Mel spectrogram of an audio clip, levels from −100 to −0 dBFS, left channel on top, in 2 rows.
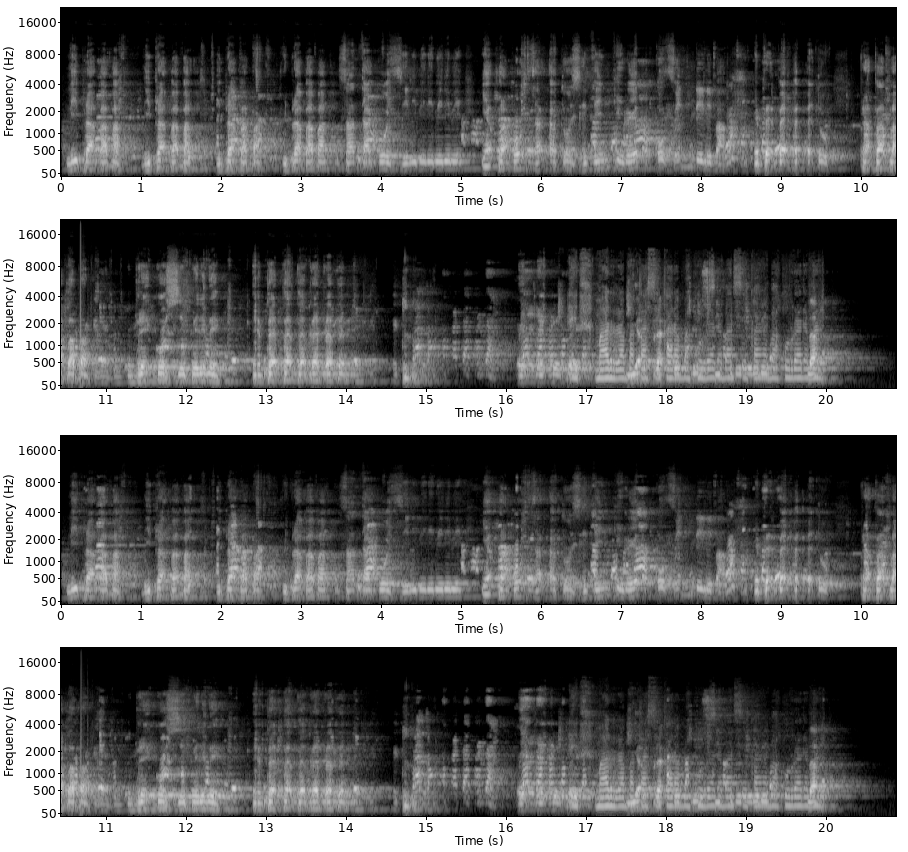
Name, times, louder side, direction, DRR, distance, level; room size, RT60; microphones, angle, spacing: voice 1, 0.1-0.7 1.0-1.6 2.1-2.5 2.9-5.0 5.3-8.3 8.7-9.1 9.5-9.6 10.0-11.0 11.4-12.4 13.0-14.2 14.7-14.9 16.1-17.1 17.5-19.3 19.8-20.0, left 1 dB, 80° left, 8 dB, 3.0 m, -30 dB
voice 2, 5.1-5.9 6.6-7.4 8.3-9.1 10.0-10.3 10.9-11.0 11.7-11.8 13.0-13.4 14.8-16.6 18.7-18.8, right 4 dB, 50° right, 7 dB, 2.6 m, -33 dB
voice 3, 16.8-20.0, left 1 dB, 50° left, 13 dB, 1.1 m, -34 dB
23.5 x 23.0 x 9.9 m, 1.0 s
head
